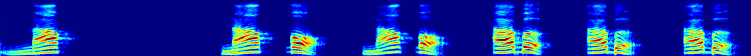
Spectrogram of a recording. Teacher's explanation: নাক আরেকটা কি নাক এই যে কফ অক্ষরটা কি এখানে আসছে সাকিন অবস্থায় আমরা ধাক্কা দিয়ে পড়তেছি যেটা ডাবল আওয়াজ হচ্ছে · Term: কম্পন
